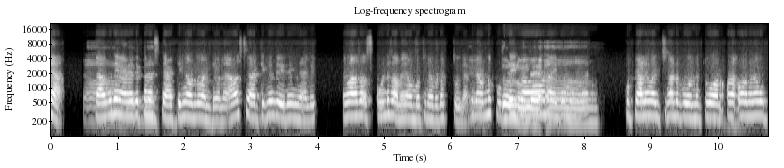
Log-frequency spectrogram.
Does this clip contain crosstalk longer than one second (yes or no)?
yes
